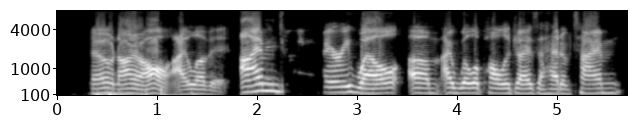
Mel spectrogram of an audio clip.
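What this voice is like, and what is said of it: Hoarse, strained lost voice. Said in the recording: “I have lost my voice and it a little painful to talk right now”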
